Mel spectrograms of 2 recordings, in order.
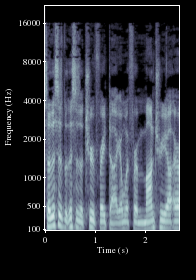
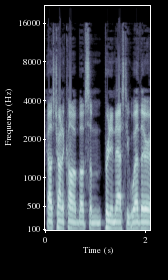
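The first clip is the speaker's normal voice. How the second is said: usual speaking voice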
